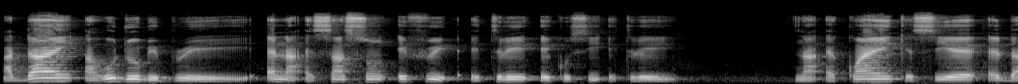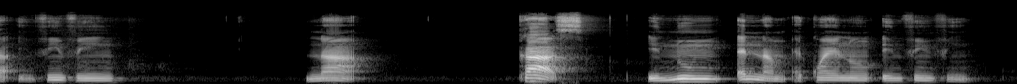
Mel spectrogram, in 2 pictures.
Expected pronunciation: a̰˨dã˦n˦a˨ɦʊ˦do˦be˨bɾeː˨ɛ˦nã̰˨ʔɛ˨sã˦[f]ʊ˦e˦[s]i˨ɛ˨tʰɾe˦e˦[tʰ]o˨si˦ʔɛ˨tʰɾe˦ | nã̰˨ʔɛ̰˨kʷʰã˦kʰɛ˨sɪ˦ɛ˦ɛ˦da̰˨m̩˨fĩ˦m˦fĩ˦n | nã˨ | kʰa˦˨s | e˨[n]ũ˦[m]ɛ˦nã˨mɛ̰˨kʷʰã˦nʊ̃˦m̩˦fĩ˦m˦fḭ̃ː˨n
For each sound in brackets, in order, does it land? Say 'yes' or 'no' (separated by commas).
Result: no, no, no, yes, yes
